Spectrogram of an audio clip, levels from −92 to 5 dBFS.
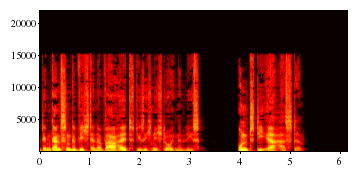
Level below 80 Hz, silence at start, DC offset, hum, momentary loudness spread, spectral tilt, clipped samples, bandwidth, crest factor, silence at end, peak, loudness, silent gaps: -54 dBFS; 0 s; under 0.1%; none; 13 LU; -4.5 dB/octave; under 0.1%; 15.5 kHz; 22 dB; 0.95 s; -2 dBFS; -23 LUFS; 3.57-3.97 s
